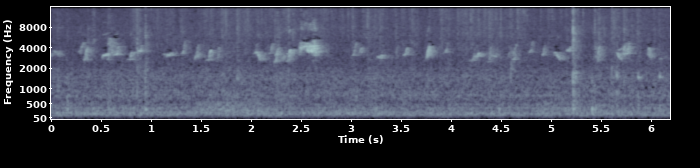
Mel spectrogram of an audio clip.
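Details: Young chicks, five days old, peep busily while having breakfast; bright, clipped chirps come in scattered clusters, with occasional soft flutters and one louder peep standing out midway.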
